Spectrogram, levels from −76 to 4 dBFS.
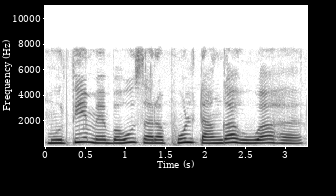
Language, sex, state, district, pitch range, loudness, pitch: Hindi, female, Jharkhand, Palamu, 250-295 Hz, -11 LUFS, 260 Hz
